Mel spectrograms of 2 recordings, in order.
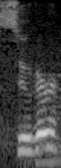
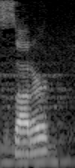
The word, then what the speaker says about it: Sutter: Oh, it's Suditor, not Sutter. My bad. I've been saying it wrong all along.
